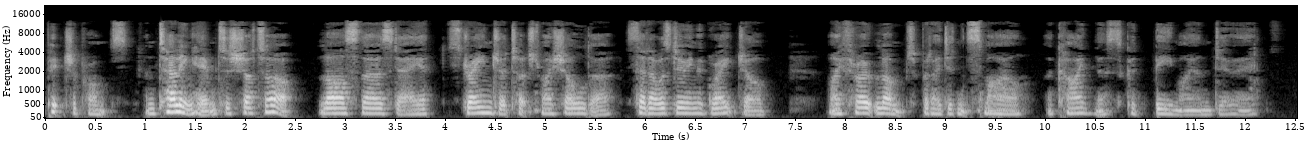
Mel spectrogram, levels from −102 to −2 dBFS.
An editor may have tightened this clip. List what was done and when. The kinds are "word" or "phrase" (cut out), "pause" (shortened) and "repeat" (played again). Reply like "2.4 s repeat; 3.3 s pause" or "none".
0.9 s pause; 2.7 s pause; 5.8 s pause; 7.4 s pause; 9.9 s pause

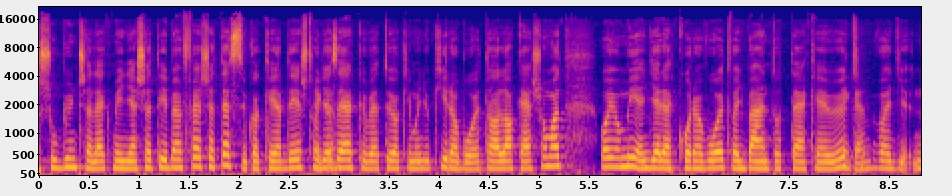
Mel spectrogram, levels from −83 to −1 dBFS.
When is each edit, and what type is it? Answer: none

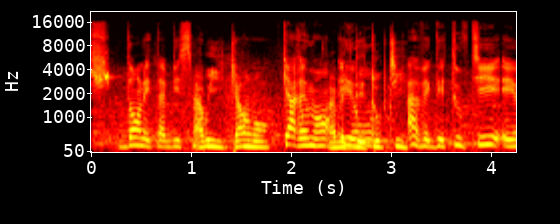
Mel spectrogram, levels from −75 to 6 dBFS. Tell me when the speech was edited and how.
none

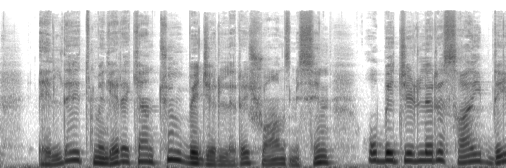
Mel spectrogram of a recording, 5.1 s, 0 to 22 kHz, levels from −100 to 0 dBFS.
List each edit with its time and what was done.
1.1 s word; 2.9 s word

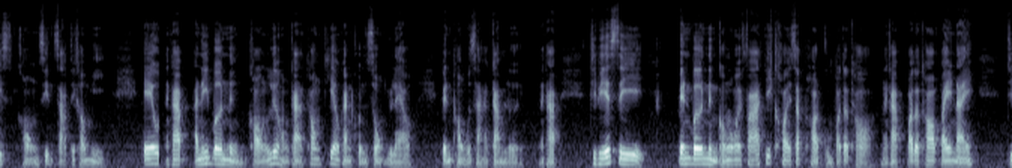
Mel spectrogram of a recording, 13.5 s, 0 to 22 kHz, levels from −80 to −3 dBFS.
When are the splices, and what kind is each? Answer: 2.1 s word; 6.1 s word

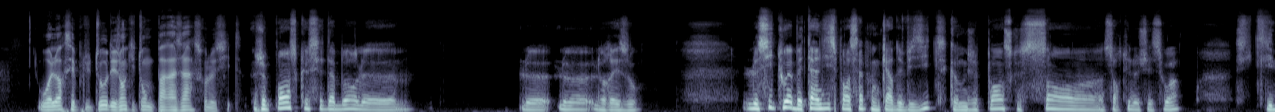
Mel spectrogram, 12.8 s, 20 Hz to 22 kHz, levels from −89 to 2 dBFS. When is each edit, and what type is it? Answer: 9.7 s phrase

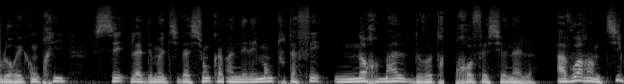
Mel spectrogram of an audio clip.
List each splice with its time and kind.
1.3 s word; 2.2 s word; 4.4 s word

